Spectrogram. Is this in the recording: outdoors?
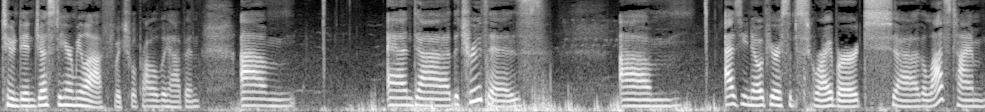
yes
